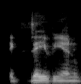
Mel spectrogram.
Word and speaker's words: Xavien: a Za VI an according to pronunciation guides xavien will see a little bit more he does go by X though so X valid um 5'1 204 PB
